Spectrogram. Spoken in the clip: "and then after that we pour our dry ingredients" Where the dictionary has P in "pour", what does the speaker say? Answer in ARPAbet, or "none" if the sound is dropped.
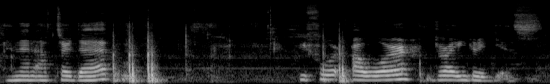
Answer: F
